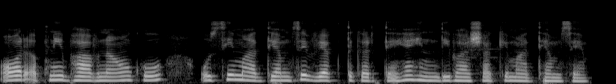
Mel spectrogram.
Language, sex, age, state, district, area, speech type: Hindi, female, 30-45, Rajasthan, Jaipur, urban, spontaneous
